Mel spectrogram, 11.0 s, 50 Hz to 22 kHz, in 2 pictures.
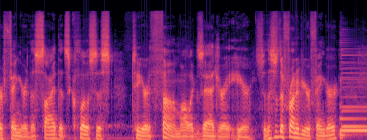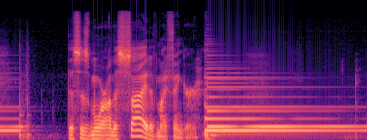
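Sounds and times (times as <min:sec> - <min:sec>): guitar chord ringing: 0:05.1 - 0:06.0, 0:08.6 - 0:11.0.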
